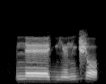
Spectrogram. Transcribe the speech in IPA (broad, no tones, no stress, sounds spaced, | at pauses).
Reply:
n ɛː bʲ ə̃ n d͡ʒ ɔ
